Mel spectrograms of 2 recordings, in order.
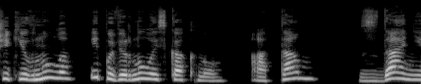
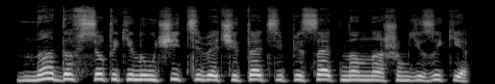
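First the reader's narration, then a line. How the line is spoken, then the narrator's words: Boss grumbling. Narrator (Russian): проворчало начальство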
